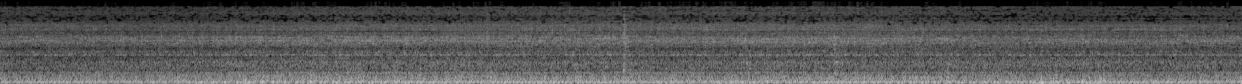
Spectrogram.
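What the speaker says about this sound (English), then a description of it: "The motor has a little bit of a shake to it, but it's not too bad." A Dodge Ramcharger truck engine idles steadily with a low, rough rumble and a slight shaking vibration, constant and close, with no voices.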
